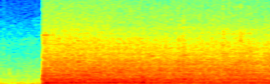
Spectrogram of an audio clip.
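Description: Steady road traffic noise from container trucks driving past, starting suddenly about a third of a second in.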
